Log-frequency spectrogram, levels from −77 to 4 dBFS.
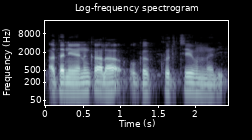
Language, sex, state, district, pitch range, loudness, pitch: Telugu, male, Telangana, Mahabubabad, 90-100 Hz, -17 LUFS, 95 Hz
